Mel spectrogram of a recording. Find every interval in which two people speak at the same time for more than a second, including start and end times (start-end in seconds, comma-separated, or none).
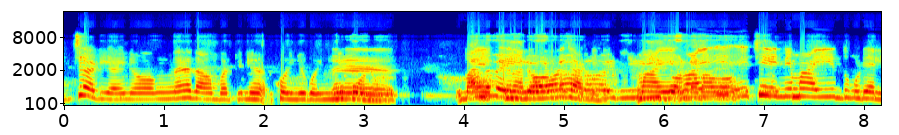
4.1-6.4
